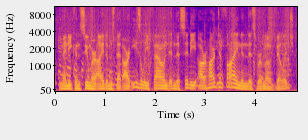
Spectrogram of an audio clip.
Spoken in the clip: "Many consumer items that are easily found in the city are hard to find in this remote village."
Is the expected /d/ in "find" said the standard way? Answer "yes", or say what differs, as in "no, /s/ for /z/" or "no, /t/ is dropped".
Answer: yes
